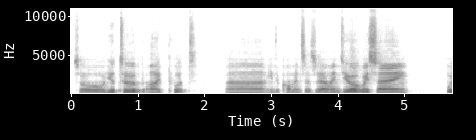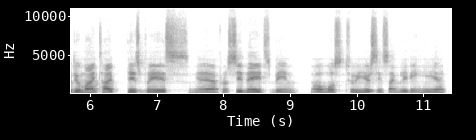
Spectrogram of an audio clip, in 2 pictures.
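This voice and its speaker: Slow-speaking Brazilian man. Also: fairly high pitch, fairly even intonation, clear, resonant tone. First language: Portuguese. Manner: speaks slowly and deliberately with many fillers. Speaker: host of a live stream. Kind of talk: live-stream talk reading viewer comments.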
